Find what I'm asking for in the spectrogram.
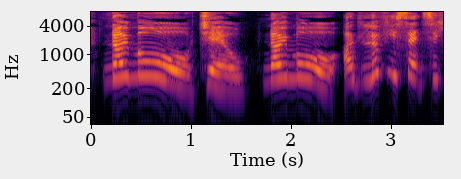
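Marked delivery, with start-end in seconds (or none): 0.1-1.6 playful loud no more; loud insistence. Real, not acted. Insisting viewer not go silent. 1.7-2.5 loud, high repeat of no more; playful firm no more; loud insistence again. Real, not acted. Insisting viewer not go silent.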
